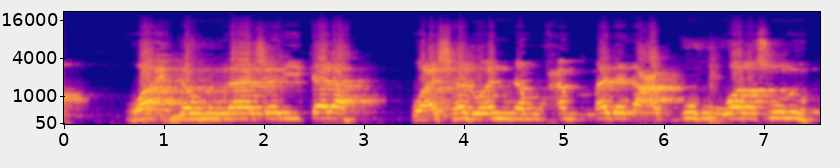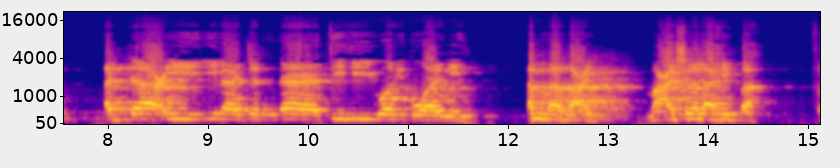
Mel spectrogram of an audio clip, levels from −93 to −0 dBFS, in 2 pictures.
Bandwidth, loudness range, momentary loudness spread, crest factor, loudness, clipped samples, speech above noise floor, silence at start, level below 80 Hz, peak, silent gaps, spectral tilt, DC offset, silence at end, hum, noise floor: 14 kHz; 2 LU; 9 LU; 12 dB; -11 LUFS; under 0.1%; 42 dB; 0 s; -54 dBFS; 0 dBFS; none; -5 dB/octave; under 0.1%; 0.6 s; none; -52 dBFS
